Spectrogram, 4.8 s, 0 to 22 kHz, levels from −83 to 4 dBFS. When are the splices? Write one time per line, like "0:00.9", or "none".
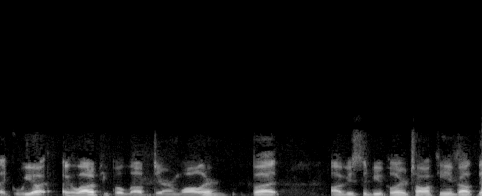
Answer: none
